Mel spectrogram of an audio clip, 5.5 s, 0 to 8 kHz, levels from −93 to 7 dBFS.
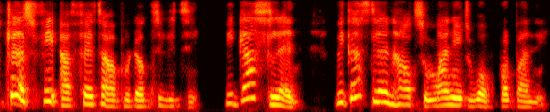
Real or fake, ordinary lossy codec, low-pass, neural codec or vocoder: fake; none; none; codec, 16 kHz, 2 kbps, FreqCodec, smaller model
